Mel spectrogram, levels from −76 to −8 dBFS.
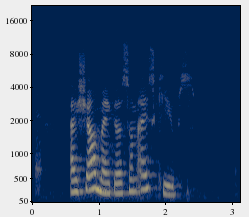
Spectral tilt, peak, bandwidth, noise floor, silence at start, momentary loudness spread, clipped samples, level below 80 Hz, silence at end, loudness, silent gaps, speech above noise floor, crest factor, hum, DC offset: -5 dB/octave; -20 dBFS; 12 kHz; -76 dBFS; 0.05 s; 12 LU; under 0.1%; -82 dBFS; 0.8 s; -36 LUFS; none; 40 dB; 18 dB; none; under 0.1%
